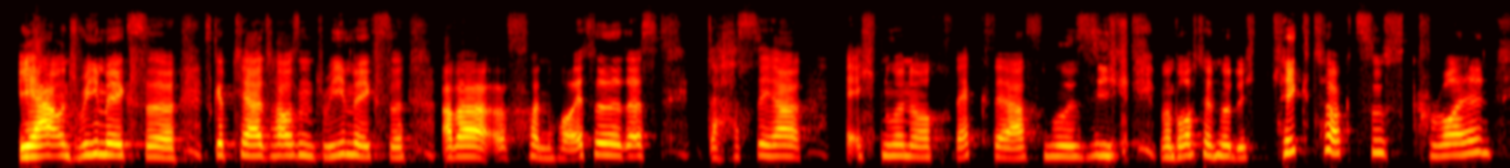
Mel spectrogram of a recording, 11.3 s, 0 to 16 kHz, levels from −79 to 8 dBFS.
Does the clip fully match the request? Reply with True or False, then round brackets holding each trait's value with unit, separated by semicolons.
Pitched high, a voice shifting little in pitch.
True (200 Hz; 2.2 semitones)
